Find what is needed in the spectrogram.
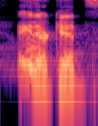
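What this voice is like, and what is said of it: Put-on character voice. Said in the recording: “I won't do this voice for much longer. I just, you know, I like doing it.”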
